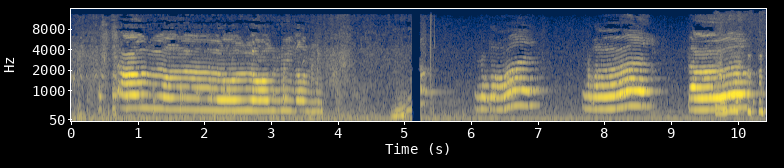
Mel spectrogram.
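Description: A domestic cat yowling: one long drawn-out meow of about three seconds, slowly falling in pitch, then, after a pause, three shorter meows that rise and fall.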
